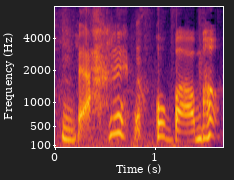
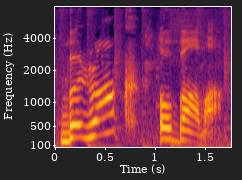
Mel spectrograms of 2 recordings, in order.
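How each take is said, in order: First: The first name sounds like 'Bare-ack'. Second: The first name sounds like 'Buh-rock'. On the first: The speaker calls it wrong. "बैरक Obama का नाम नहीं है" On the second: The speaker calls it right. "सही तो बोलना है ना"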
